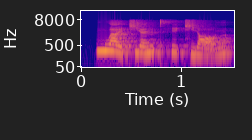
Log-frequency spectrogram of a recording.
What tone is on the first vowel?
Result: falling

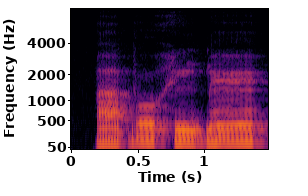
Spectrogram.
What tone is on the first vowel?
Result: low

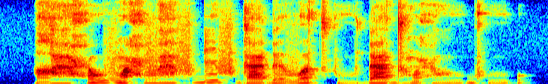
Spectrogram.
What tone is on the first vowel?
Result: low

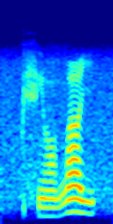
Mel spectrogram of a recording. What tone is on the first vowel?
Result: low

